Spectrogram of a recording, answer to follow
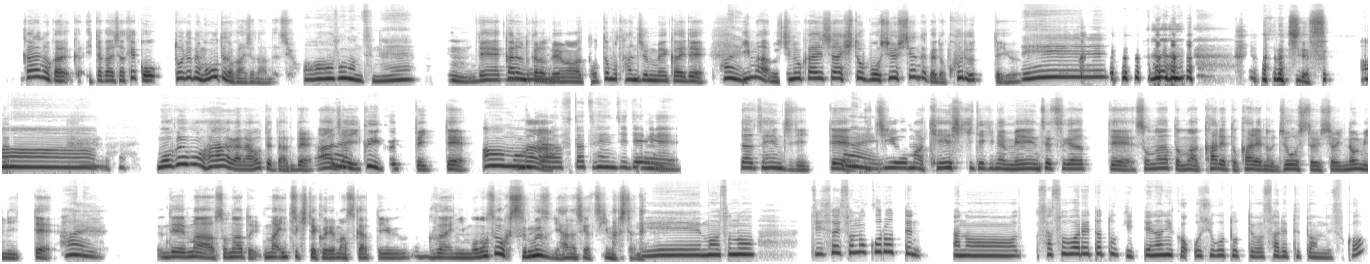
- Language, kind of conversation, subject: Japanese, podcast, 偶然の出会いで人生が変わったことはありますか？
- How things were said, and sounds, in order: laugh; laughing while speaking: "話です"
